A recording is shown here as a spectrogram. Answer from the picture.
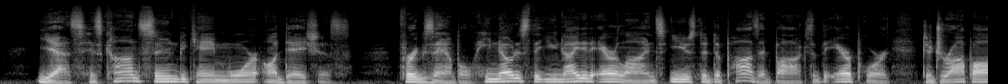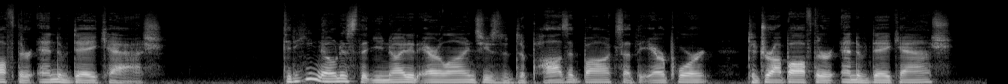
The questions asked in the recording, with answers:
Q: Did he notice that United Airlines used a deposit box at the airport to drop off their end-of-day cash?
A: Yes, he noticed that United Airlines used a deposit box at the airport to drop off their end-of-day cash.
